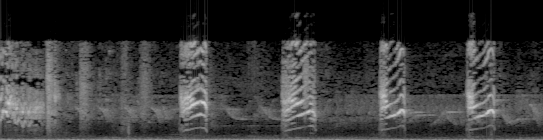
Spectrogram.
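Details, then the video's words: Kept crested jay (sogon) calling to rivals, giving a series of loud, metallic, harmonic downsweeping calls about one second apart. Fainter high chatter and low hum are heard beneath. "KICAU SOGON GACOR EMOSI MEMANGGIL LAWAN"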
